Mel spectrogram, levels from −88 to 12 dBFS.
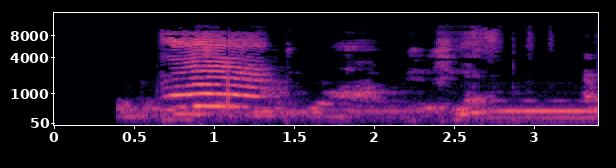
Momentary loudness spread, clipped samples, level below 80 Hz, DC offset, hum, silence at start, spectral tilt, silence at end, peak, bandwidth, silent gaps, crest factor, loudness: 22 LU; under 0.1%; -66 dBFS; under 0.1%; none; 0.4 s; -1 dB/octave; 0 s; -6 dBFS; 11.5 kHz; none; 18 dB; -21 LUFS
